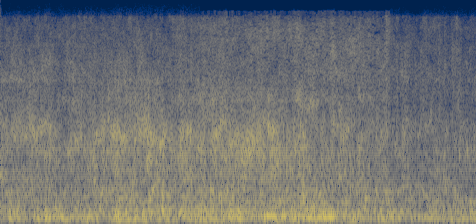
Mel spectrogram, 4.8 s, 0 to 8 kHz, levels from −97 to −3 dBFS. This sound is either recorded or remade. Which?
remade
